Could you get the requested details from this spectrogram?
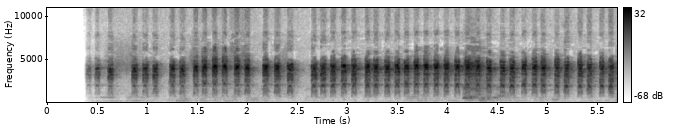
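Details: Kingfisher in a masteran recording, used to train cage birds: a fast run of harsh, rasping notes, several per second, in short uneven bursts with brief pauses, over a faint low hum.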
